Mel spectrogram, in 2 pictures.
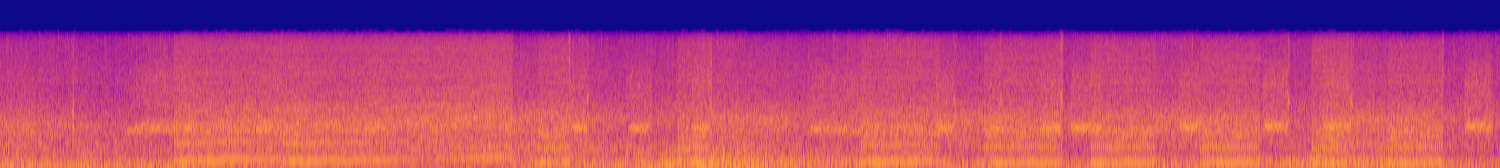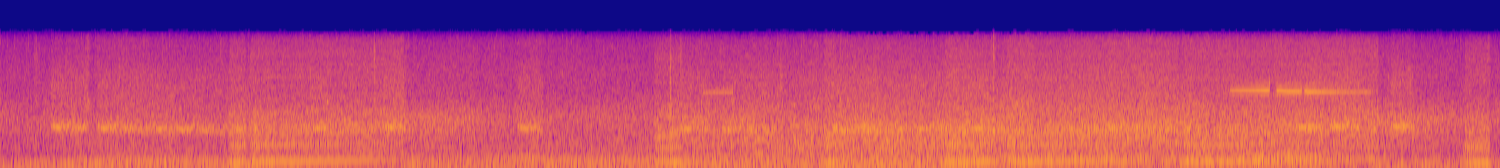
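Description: A car engine revs and shifts up through its gears.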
